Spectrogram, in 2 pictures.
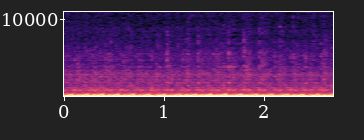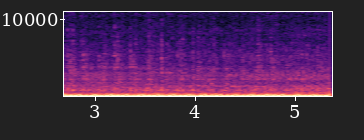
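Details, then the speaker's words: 1973 GMC 432ci V6, pulled from a parted-out truck in 2019 and unstarted for almost five years, run after prep: even, deep idle with a regular firing beat and no misses, knocks or ticks. Normal idle. "love the way these v6s sound"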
